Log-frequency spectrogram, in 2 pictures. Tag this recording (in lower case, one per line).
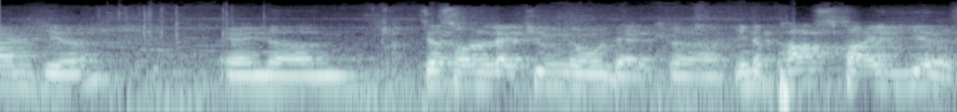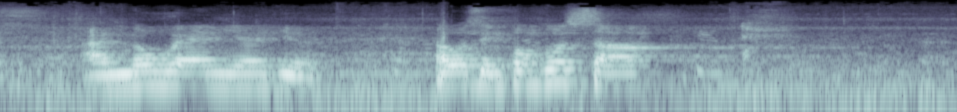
speech
narration
male speech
